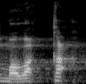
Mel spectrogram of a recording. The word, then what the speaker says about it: موقع: ان کے نام کا تلفظ یا ان کے نام کا جو وہ کیا گیا، وضاحت کی گئی، وہ موقع بن سمامہ سیداوی اسدی۔ موقع میم واو قاف اور عین، اختلاف مرقع میم رے قاف عین۔ یہ 7 محرم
